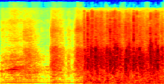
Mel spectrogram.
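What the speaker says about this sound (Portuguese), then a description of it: "você podia aplaudir Jesus por isso" A brief pause, then a burst of audience applause rising and continuing steadily, dense clapping from a crowd at a church sermon.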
